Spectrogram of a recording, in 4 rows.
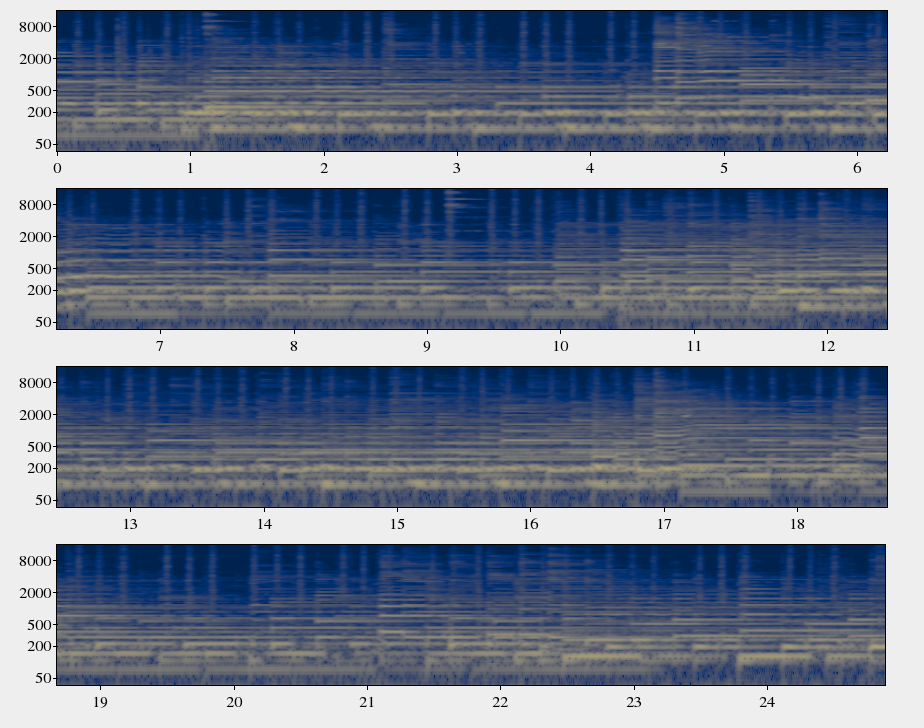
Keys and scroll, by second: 4.6 F12, 7.6 5, 14.1 Down, 14.8 Right.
